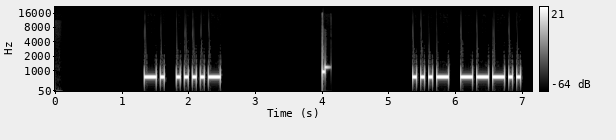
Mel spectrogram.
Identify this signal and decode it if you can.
Morse code, heard as a keyed tone, about 20 wpm, 700 Hz. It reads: N 4 V 8
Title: Single-Letter Single-Number 20wpm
